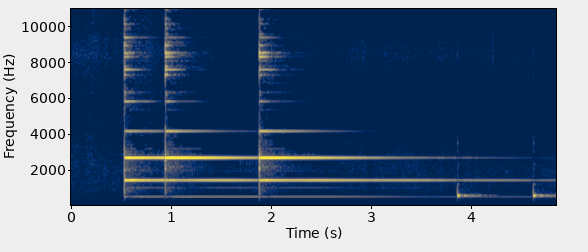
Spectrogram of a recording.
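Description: Metallic bell strikes: three bright, ringing hits with long shimmering sustain, then two softer, lower-pitched dings near the end, each tone fading slowly.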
